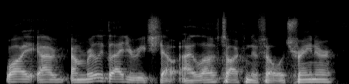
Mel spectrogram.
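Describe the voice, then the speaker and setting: A man's voice: lowish voice, quick pace. A man hosting a fitness podcast, upbeat and chatty, often repeating words as he thinks. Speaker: podcast host. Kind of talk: casual interview.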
